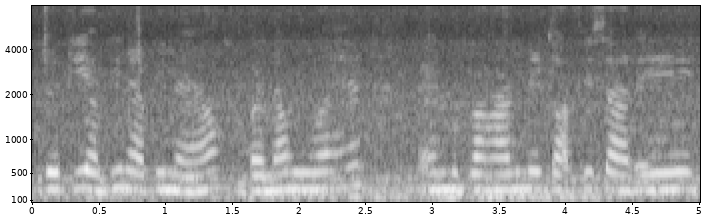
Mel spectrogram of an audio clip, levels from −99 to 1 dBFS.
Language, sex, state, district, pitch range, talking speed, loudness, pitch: Hindi, female, Chhattisgarh, Raipur, 235-255 Hz, 155 wpm, -13 LUFS, 250 Hz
